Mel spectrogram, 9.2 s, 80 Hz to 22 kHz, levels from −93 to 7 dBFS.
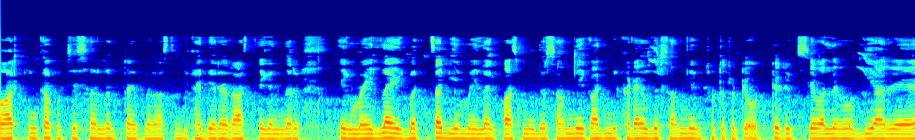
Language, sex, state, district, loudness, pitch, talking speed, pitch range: Hindi, male, Rajasthan, Bikaner, -19 LUFS, 135 Hz, 275 wpm, 130-135 Hz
